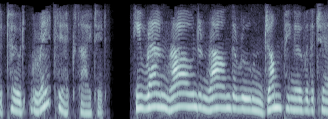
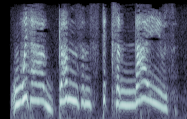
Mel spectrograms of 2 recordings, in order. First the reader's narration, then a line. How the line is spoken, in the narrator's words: shouted the Rat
